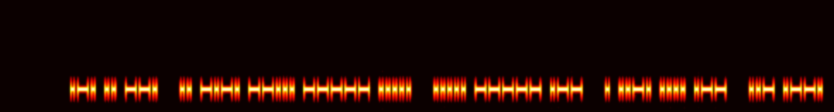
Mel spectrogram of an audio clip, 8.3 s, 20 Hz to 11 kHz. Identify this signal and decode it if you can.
Morse code, heard as a keyed tone, about 34 wpm, 700 Hz. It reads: RIG IC705 50W EFHW UP
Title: Practice QSO - Exchange 2 - Info - 35wpm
